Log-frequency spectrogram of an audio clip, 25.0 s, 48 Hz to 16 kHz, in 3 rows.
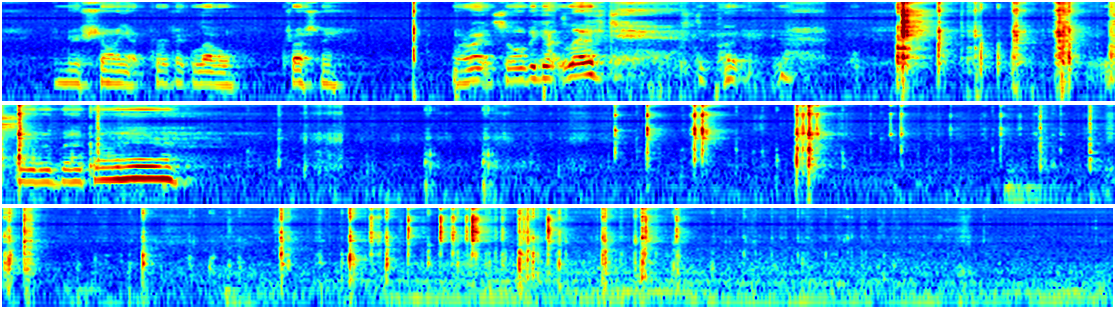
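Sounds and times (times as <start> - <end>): faint low hum: 0.0 - 25.0
metal parts and tools clinking: 18.8 - 21.9.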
